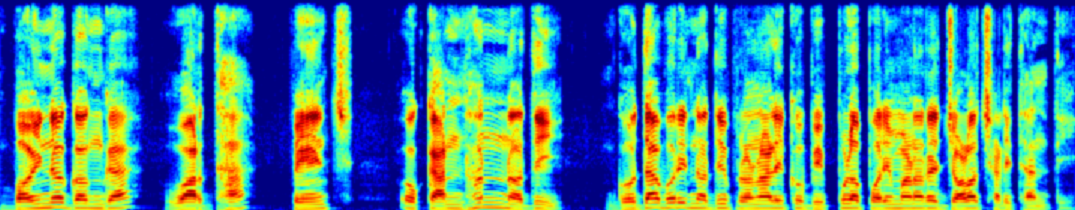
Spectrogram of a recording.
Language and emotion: Odia, neutral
